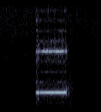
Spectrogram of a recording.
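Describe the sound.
A voicemail beep signals the start of message recording, a single steady electronic tone lasting about half a second, clean and alone against near silence.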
